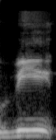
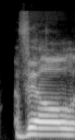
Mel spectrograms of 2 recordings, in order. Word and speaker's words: ville: I'm not quite sure what I can say, but for example, V would be one of them, which is like city. It's spelled VILLE.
